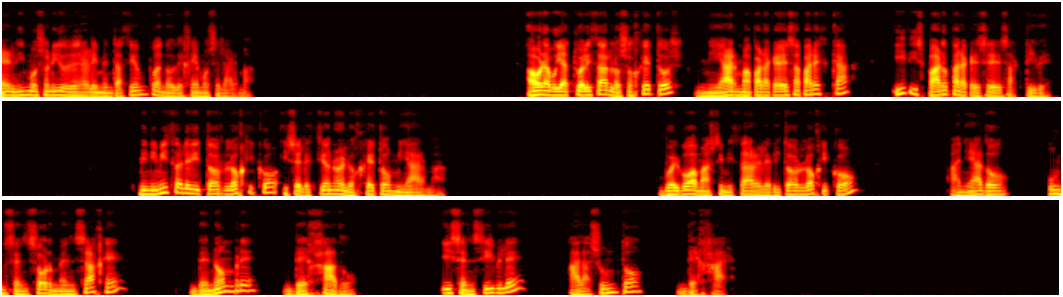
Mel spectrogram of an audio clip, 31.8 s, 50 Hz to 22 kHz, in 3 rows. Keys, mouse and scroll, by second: 12.3 ctrl+Up, 14.5-16.3 right drag.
